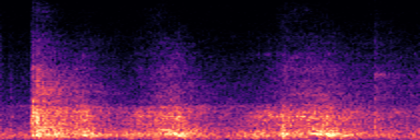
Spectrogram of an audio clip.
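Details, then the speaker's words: Mustang with a newly installed built motor, first start attempt with two batteries, gas and clutch pedals down: starter drags the engine through only two or three sluggish turns with no catch; slow cranking, new battery suspected needed. "That was like two and a half. Sorry. I think we're gonna have to get a new battery."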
